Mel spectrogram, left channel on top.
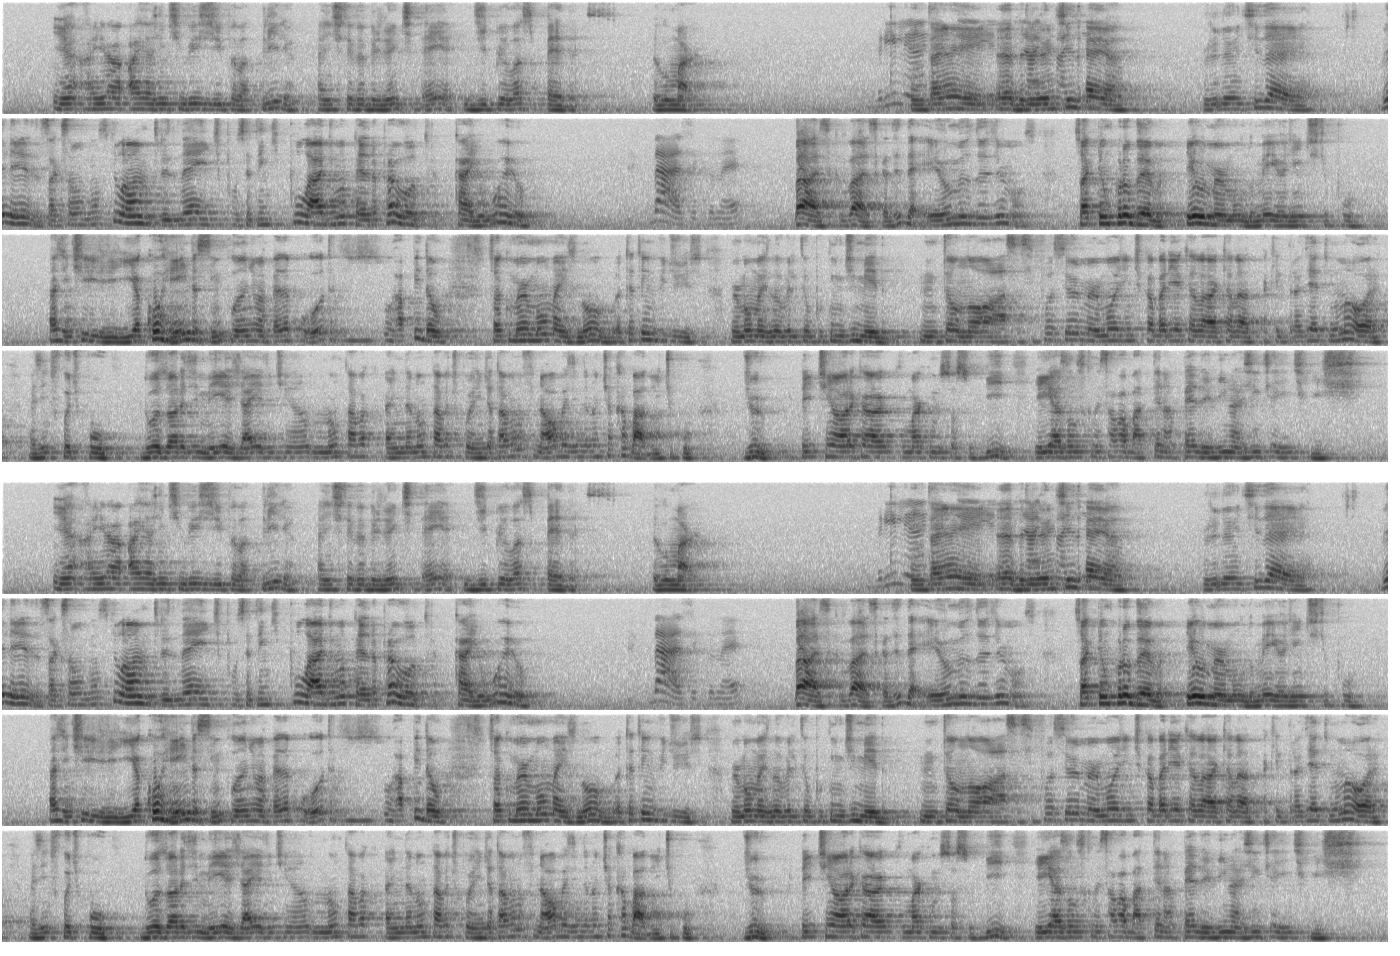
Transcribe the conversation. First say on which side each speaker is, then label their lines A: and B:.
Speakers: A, on the right; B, on the right.
A: E a- aí, a- aí a gente, em vez de ir pela trilha, a gente teve a brilhante ideia de ir pelas pedras, pelo mar.
B: Brilhante
A: Então, é,
B: ideia, ele
A: é brilhante
B: já enfatizou.
A: ideia, brilhante ideia. Beleza, só que são alguns quilômetros, né? E, tipo, você tem que pular de uma pedra para outra. Caiu, morreu.
B: Básico, né?
A: Básico, básico, as ideias. Eu e meus dois irmãos. Só que tem um problema. Eu e meu irmão do meio, a gente, tipo, A gente ia correndo, assim, pulando de uma pedra pro outra, vzz, rapidão. Só que o meu irmão mais novo, até tem um vídeo disso, meu irmão mais novo, ele tem um pouquinho de medo. Então, nossa, se fosse eu e meu irmão, a gente acabaria aquela, aquela, aquele trajeto em uma hora. Mas a gente ficou, tipo, duas horas e meia já e a gente ainda não, não tava, ainda não tava, tipo, a gente já tava no final, mas ainda não tinha acabado. E, tipo, juro, tem- tinha a hora que, a- que o mar começou a subir e aí as ondas começavam a bater na pedra e vir na gente e a gente, ixi.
